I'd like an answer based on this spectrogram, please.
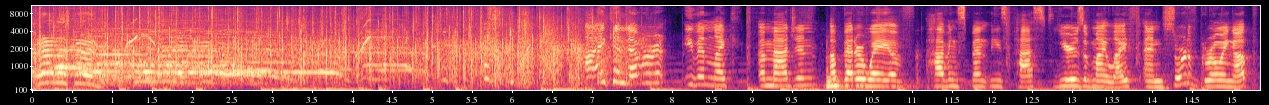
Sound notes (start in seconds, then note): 0.0 cheering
